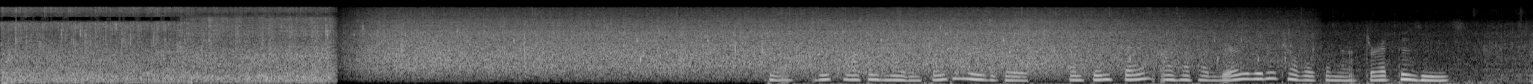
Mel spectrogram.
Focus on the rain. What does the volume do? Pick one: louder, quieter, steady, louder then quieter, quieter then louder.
quieter.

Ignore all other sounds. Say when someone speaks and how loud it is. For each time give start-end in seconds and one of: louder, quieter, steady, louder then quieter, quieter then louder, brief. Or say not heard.
7.7-14.7 steady.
